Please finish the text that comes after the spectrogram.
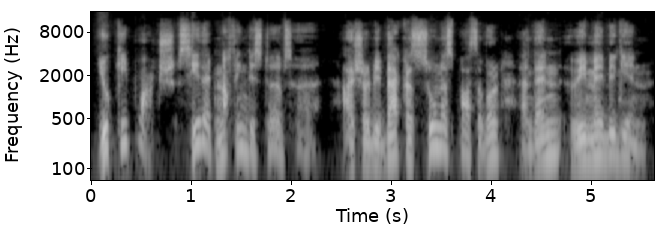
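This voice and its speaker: Male reader as foreign doctor-professor, grave, kindly, commanding, deliberate quaint phrasing, lively swooping pitch, audiobook drama. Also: breathy edge. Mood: calm, instructing. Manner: quaint non-native phrasing, deliberate and emphatic.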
